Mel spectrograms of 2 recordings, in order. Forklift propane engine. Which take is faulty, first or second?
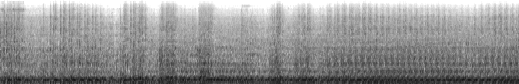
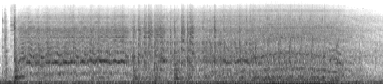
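second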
